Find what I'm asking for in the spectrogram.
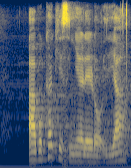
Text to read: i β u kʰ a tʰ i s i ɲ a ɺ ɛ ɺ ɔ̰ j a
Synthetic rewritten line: a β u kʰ a kʰ i s i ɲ ɛ ɺ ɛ ɺ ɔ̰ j a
